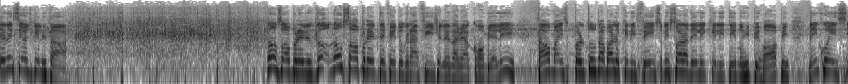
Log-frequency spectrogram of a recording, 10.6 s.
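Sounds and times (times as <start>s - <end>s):
speech: 0.0s - 1.2s, 3.3s - 10.5s
audience applause at a hip hop talk: 0.8s - 4.7s.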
